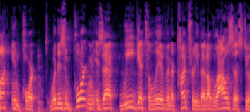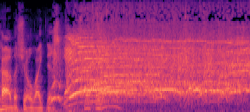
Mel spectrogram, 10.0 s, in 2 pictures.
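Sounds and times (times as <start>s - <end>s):
speech: 0.0s - 7.2s
audience applause, standing ovation: 6.4s - 10.0s.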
